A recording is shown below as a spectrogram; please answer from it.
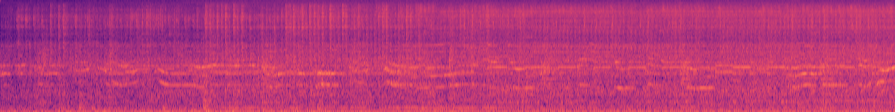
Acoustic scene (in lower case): bus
